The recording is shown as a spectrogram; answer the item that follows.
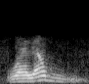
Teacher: اللام هنا يراعى ترقيقها ويحذر القارئ تفخيمها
